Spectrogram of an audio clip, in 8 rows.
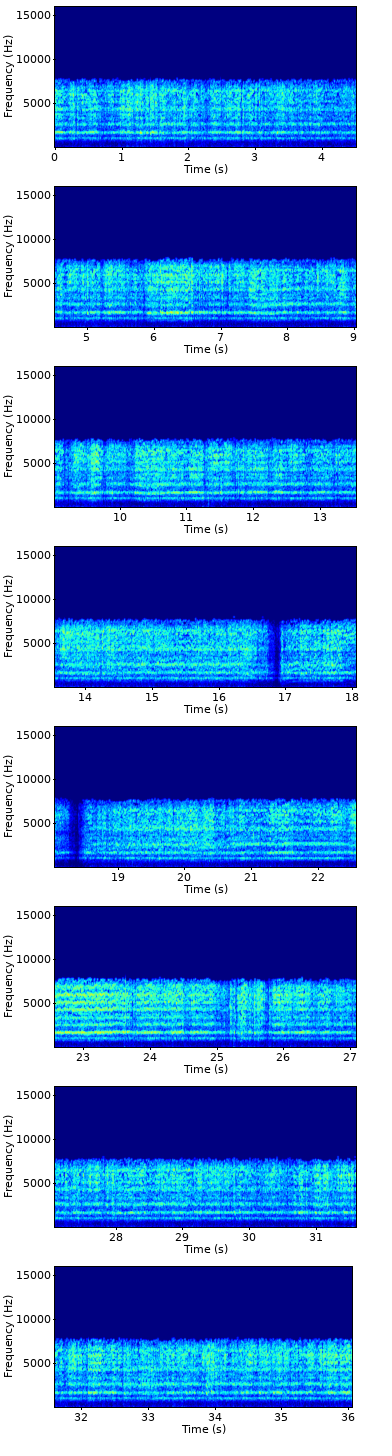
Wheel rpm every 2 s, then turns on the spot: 230, 240, 230, 230, 230, 230, 230, 200, 130, 120, 210, 230, 230, 230, 230, 230, 220, 230.
none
